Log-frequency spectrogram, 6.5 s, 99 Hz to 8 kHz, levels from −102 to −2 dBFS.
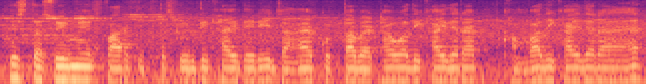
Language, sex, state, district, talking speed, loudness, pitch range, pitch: Hindi, male, Maharashtra, Nagpur, 230 wpm, -18 LUFS, 110-120 Hz, 115 Hz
